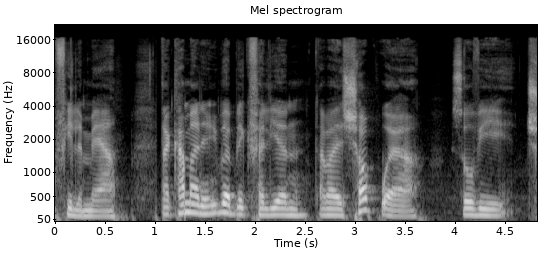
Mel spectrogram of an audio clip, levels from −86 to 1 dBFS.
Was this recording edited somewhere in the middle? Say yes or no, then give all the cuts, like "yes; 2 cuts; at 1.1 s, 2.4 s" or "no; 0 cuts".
yes; 1 cut; at 1.3 s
